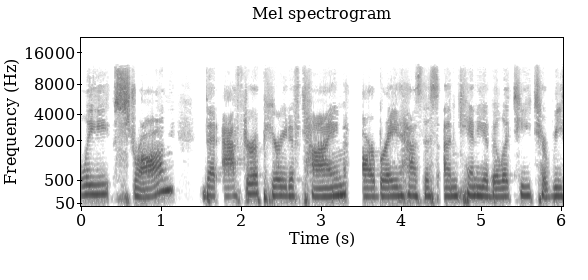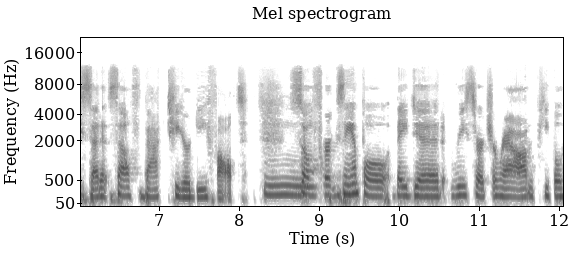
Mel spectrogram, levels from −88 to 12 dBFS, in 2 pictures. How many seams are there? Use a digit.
0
